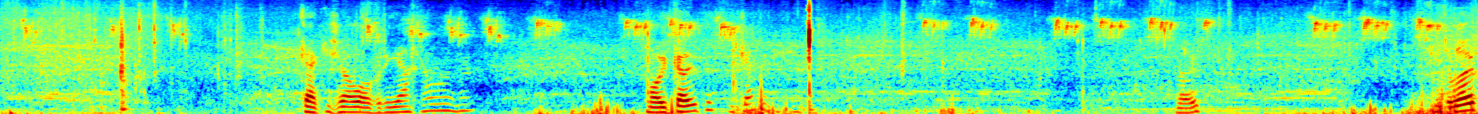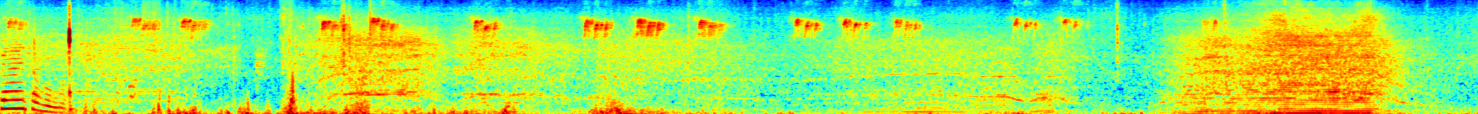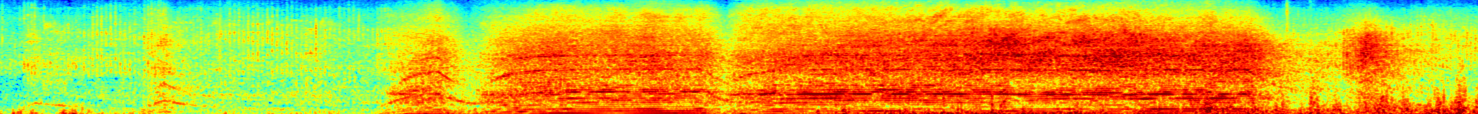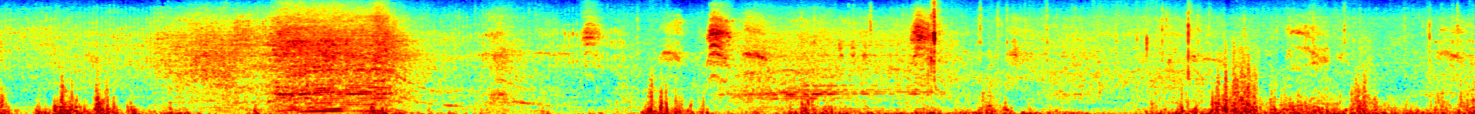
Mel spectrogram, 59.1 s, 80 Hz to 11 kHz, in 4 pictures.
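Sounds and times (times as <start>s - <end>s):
small vehicle motor revving: 0.0s - 59.0s
wind rumble on microphone: 0.0s - 59.0s.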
